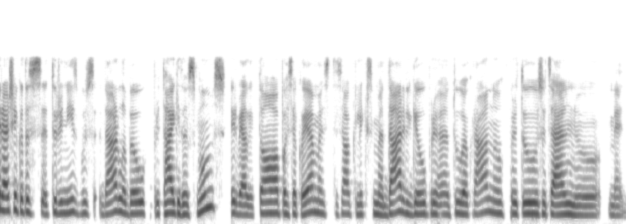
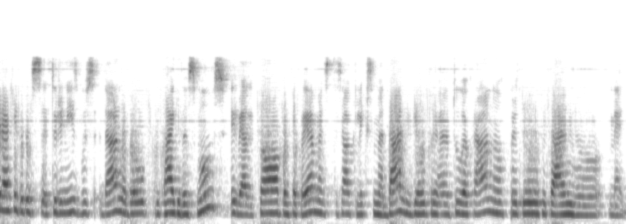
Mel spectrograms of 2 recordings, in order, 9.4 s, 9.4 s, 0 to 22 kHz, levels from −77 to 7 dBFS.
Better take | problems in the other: first | noise reduction (neural separator model SepFormer DNS4)

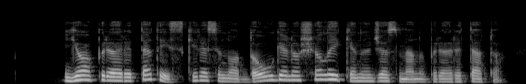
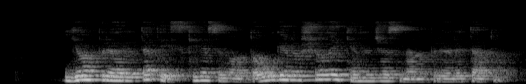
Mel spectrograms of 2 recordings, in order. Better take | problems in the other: first | room echo; dies away in 0.7 s

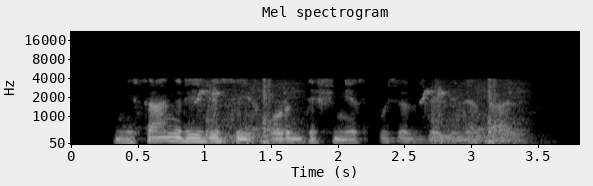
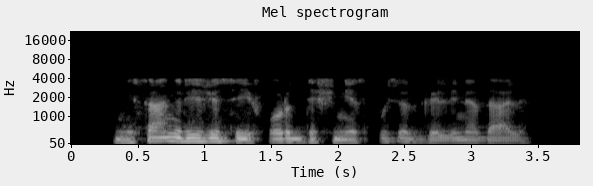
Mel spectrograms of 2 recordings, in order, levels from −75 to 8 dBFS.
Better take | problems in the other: second | background sound (Drawer open or close); 8 dB below the speech

